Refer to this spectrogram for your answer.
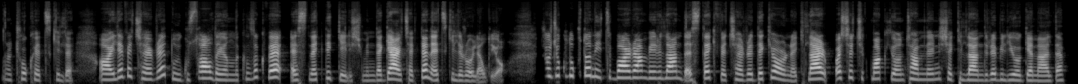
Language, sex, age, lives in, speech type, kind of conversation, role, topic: Turkish, female, 25-29, Germany, read, expert-assistant, expert, Havanın değişkenliği, geleceği tahmin etme isteğimizi nasıl etkiliyor?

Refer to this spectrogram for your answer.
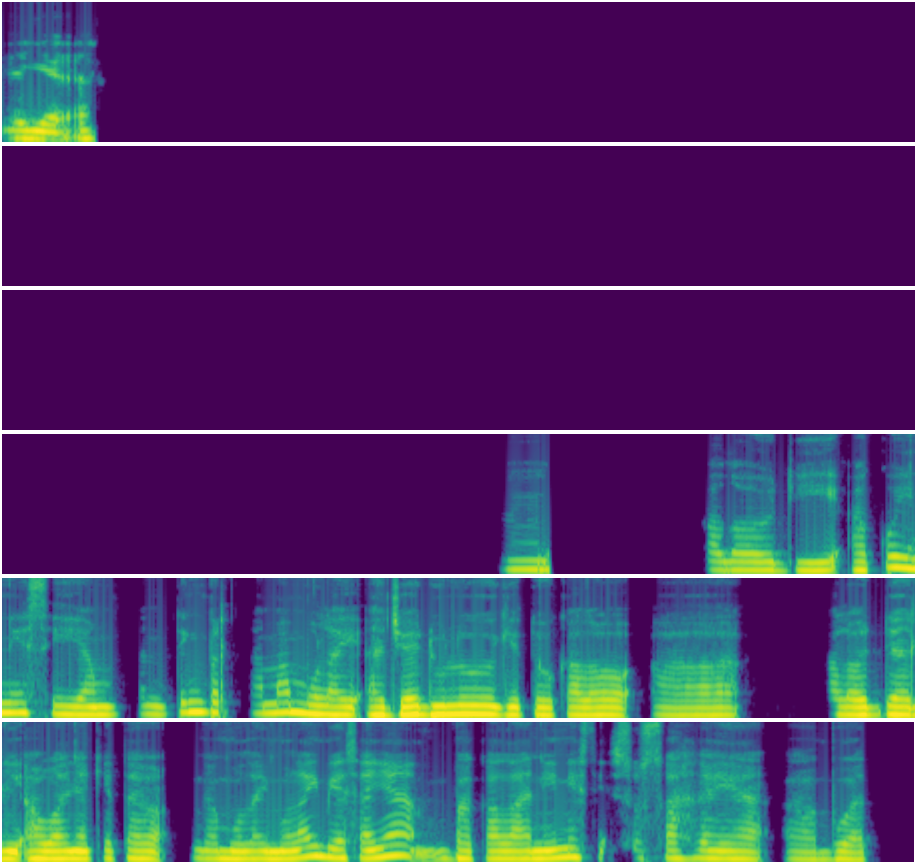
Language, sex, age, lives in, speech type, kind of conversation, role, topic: Indonesian, female, 20-24, Indonesia, conversation, unstructured, none, Apa kebiasaan kecil yang membuat hidupmu lebih baik?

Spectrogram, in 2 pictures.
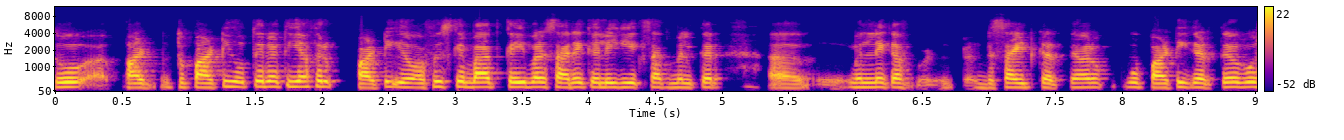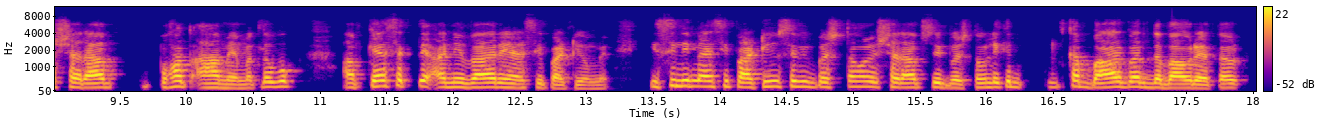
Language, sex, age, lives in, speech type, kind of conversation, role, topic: Hindi, male, 25-29, India, conversation, advice, user, दोस्तों की पार्टियों में जाने और शराब पीने के लिए आप पर कितना दबाव पड़ता है?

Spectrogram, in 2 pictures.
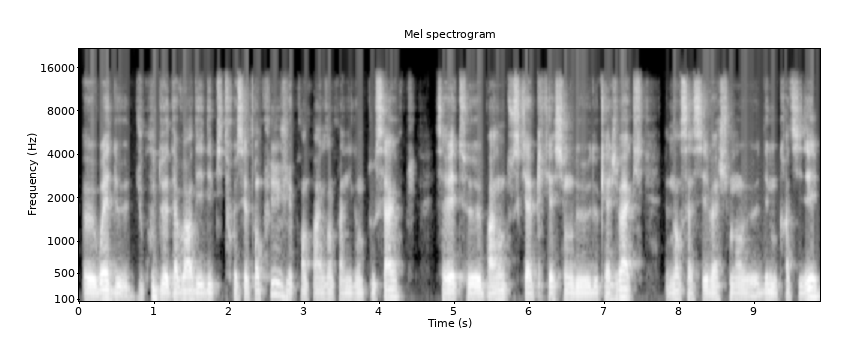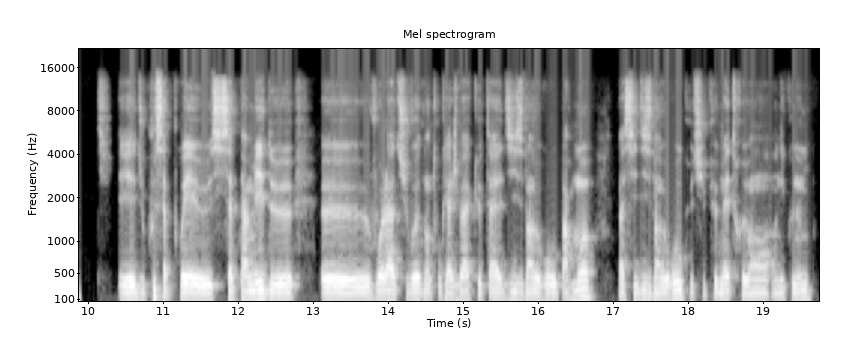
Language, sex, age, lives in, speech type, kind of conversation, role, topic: French, male, 18-19, France, conversation, advice, advisor, Comment vis-tu au jour le jour sans épargne ?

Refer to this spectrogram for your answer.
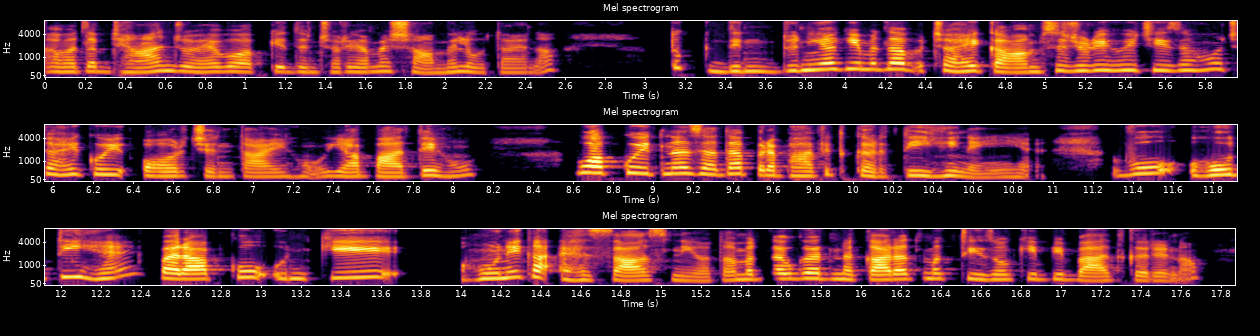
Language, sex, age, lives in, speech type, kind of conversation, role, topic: Hindi, female, 35-39, India, conversation, advice, user, मैं बोरियत महसूस करते हुए ध्यान कैसे बढ़ा सकता/सकती हूँ?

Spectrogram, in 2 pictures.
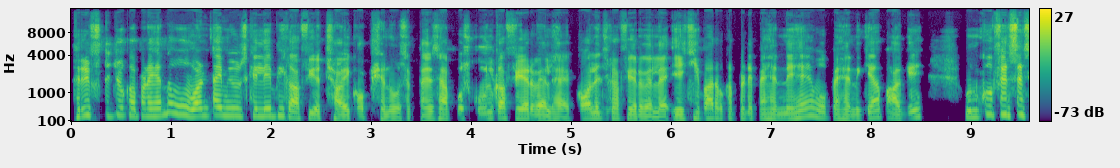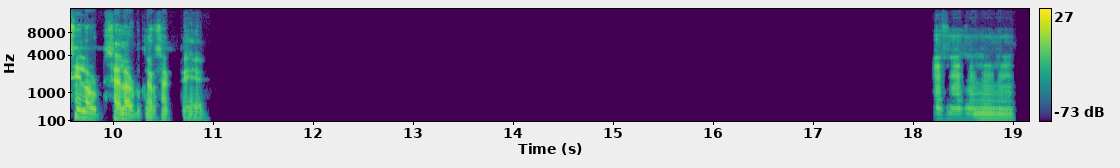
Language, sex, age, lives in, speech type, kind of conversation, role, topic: Hindi, female, 55-59, India, conversation, podcast, host, Tum kapde second-hand lete ho ya naya kharidna pasand karte ho, aur kyun?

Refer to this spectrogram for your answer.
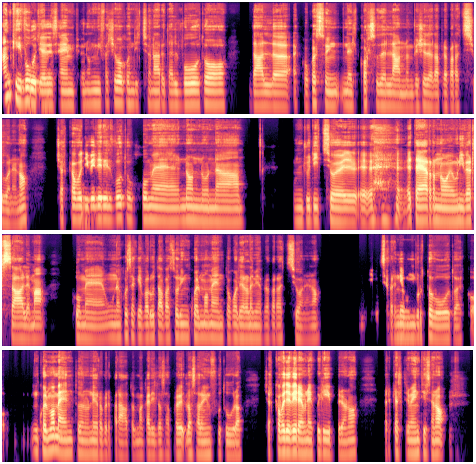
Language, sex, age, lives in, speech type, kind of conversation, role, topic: Italian, male, 18-19, Italy, conversation, podcast, guest, Quali abitudini di studio ti hanno cambiato la vita?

